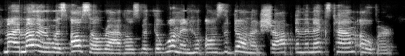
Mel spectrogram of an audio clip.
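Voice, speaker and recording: A woman reading an earnest, grieving woman client in an animated comedy mystery table read. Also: high-pitched, moderate pace.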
